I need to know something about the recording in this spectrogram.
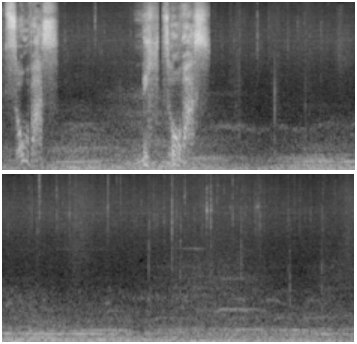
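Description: A storm rumbles low and steady outside.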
